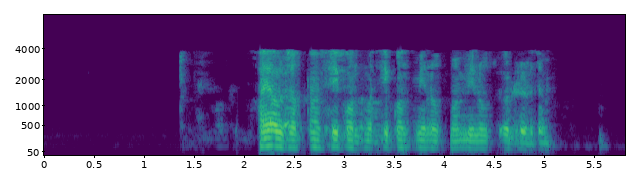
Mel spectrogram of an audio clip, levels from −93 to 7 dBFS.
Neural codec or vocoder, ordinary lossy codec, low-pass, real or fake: vocoder, 22.05 kHz, 80 mel bands, Vocos; AAC, 16 kbps; 7.2 kHz; fake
